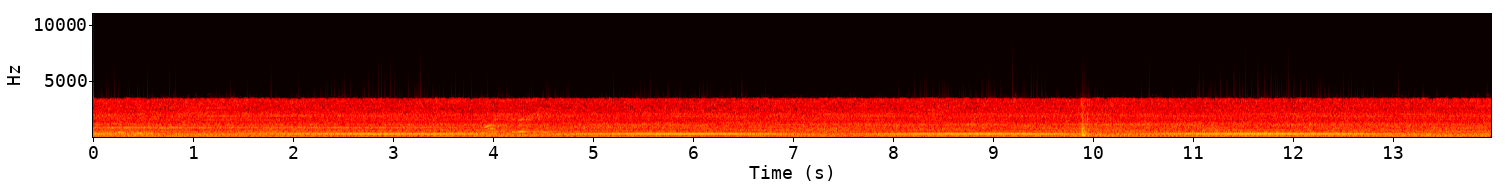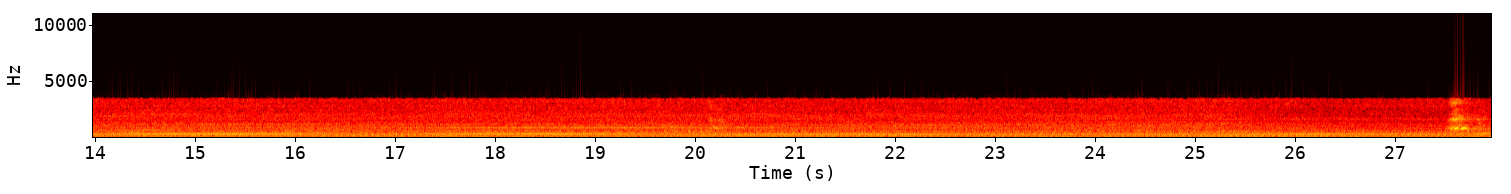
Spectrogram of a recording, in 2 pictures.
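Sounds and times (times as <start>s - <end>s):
scrap metal baler droning: 6.3s - 27.9s.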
